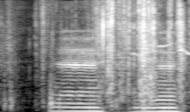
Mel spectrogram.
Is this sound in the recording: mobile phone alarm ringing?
no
